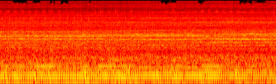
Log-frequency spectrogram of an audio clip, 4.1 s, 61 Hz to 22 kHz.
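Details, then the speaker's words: VAZ 2.0-litre engine at hot idle, oil pressure dropping: steady idle with a faint light tick-tick from one corner of the head; suspected failing hydraulic lifter that is silent when cold. "И снова раздается тихий звук «тук-тук-тук» . Но, чёрт возьми, неужели гидравлический толкатель может стучать на горячем двигателе и при этом идеально работать на холодном?"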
